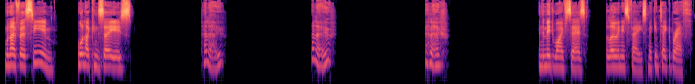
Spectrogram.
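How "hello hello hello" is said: put-on high little hello to a new baby; tender greeting. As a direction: coax a newborn gently, lifting each word. Parent greeting newborn son.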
